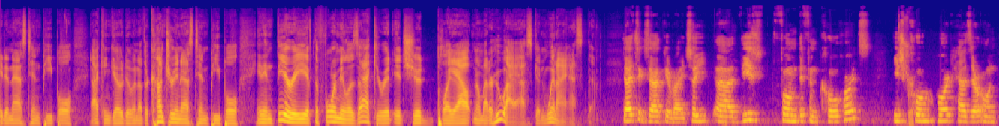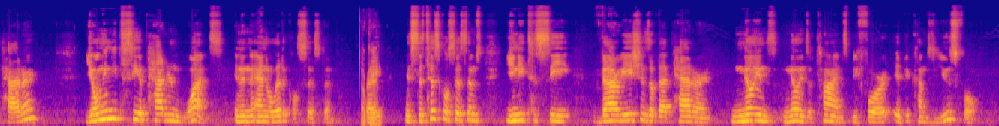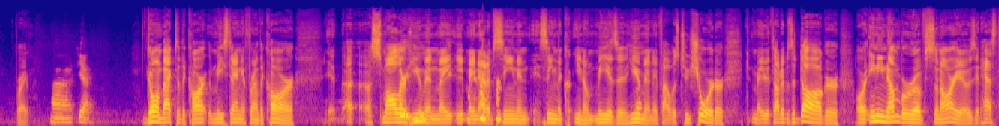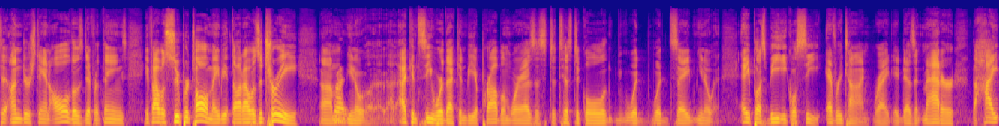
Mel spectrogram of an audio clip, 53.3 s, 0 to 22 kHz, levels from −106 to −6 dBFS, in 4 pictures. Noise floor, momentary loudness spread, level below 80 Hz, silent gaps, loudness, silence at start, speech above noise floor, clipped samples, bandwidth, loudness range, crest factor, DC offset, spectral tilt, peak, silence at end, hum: -59 dBFS; 13 LU; -46 dBFS; none; -22 LUFS; 0 s; 37 dB; under 0.1%; 17 kHz; 6 LU; 22 dB; under 0.1%; -5 dB/octave; 0 dBFS; 0 s; none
